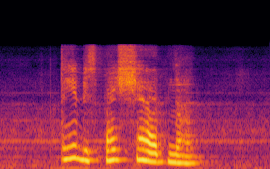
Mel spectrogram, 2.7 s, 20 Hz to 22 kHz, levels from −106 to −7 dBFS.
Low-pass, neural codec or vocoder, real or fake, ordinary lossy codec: 7.2 kHz; codec, 24 kHz, 1 kbps, SNAC; fake; none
